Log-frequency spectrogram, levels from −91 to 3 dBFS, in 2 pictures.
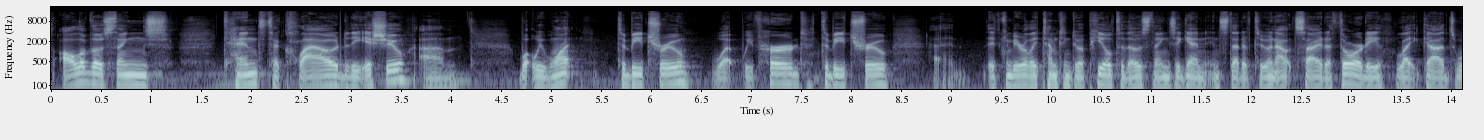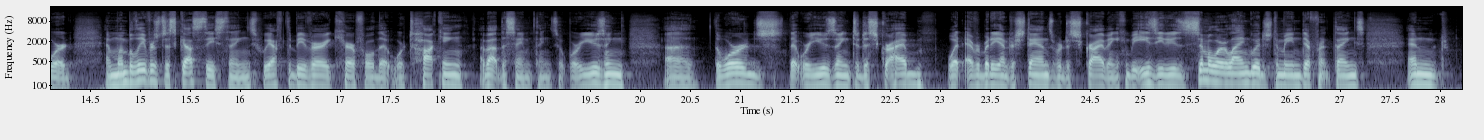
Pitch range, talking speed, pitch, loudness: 95-110 Hz, 195 wpm, 100 Hz, -24 LUFS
